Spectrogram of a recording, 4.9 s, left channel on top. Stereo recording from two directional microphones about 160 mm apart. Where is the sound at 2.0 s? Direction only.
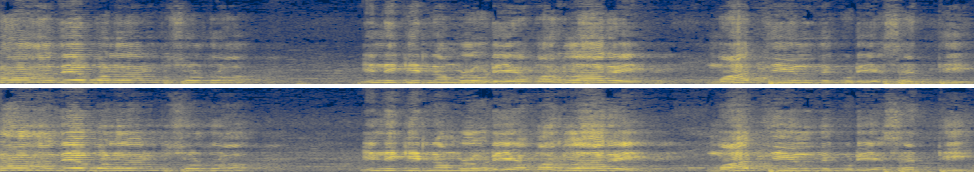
90° left.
